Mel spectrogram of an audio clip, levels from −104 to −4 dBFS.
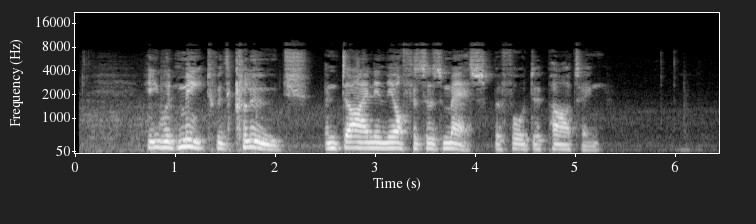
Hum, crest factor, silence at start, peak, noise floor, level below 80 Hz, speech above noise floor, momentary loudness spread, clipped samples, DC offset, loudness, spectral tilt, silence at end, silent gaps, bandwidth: none; 16 dB; 0.7 s; -2 dBFS; -62 dBFS; -52 dBFS; 47 dB; 13 LU; under 0.1%; under 0.1%; -16 LUFS; -7 dB/octave; 1.2 s; none; 7.8 kHz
